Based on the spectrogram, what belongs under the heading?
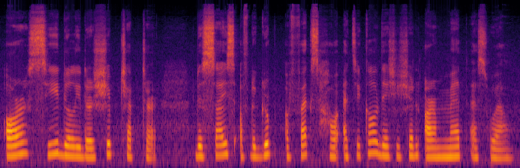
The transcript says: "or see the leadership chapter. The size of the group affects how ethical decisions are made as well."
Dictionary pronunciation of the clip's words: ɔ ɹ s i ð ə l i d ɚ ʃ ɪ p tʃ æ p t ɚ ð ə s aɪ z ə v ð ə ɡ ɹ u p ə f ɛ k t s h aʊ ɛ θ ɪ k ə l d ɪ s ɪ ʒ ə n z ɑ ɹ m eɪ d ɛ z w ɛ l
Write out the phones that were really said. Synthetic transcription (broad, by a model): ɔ ɹ s i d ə l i d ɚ ʃ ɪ p tʃ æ p t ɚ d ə s aɪ s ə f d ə ɡ ɹ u p ə f ɛ k t s h aʊ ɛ t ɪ k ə l d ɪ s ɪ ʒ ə n ɑ ɹ m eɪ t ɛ s w ɛ l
